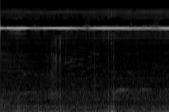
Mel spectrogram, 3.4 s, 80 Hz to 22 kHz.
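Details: Freshly installed Arris CM2000 brushless gimbal carrying a GoPro Hero for FPV: thin, steady, very high-pitched motor whine at constant pitch in a quiet room, which is part of the setup.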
